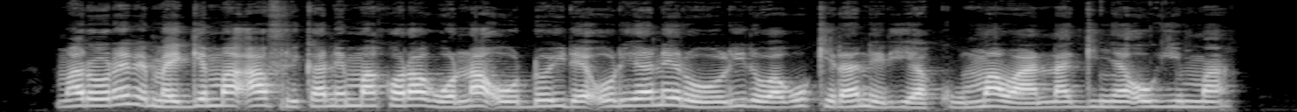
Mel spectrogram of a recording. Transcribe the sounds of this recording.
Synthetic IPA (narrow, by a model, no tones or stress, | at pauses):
maɾoɾeɾemaiɡemaʔafɾikanemakɔɾaɣwɔnaodoiɾɛʔoɾeaneɾoɾiɾwaɣokeɾaneɾiakumawanaɣiɲaoɣima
